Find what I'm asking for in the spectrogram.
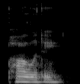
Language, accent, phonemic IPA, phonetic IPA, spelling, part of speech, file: English, US, /ˈpɑ.lə.ti/, [ˈpɑ.lə.ɾi], polity, noun, En-us-polity.ogg
- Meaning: Organizational structure and governance, especially of a state or a religion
